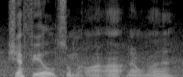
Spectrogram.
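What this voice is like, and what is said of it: Put-on Northern English Yorkshire accent. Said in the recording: “Why have you started talking a Lancashire accent? ... This will be Yorkshire.”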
